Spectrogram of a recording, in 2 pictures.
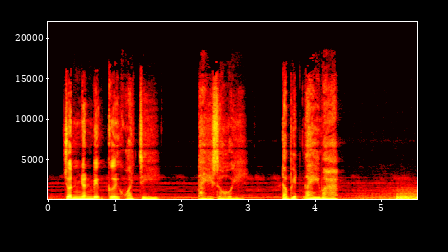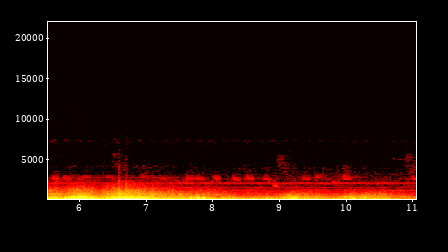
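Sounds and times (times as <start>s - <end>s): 
speech: 0.2s - 1.7s, 2.3s - 4.4s
dry thunder rumbling: 4.6s - 11.0s.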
